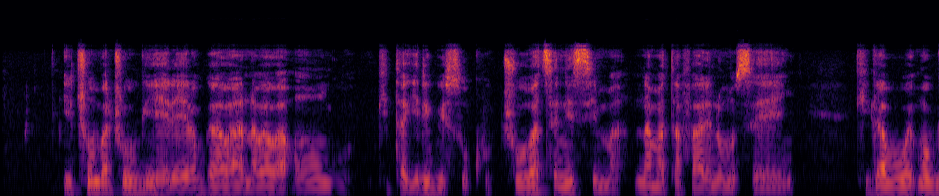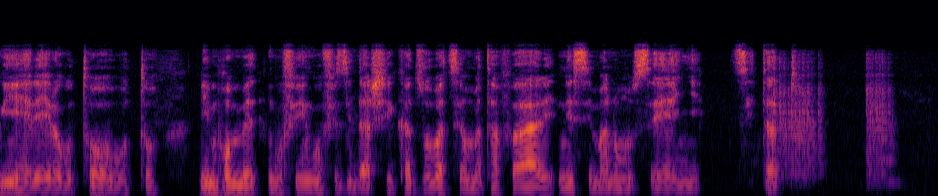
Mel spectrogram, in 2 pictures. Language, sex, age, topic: Rundi, male, 50+, education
